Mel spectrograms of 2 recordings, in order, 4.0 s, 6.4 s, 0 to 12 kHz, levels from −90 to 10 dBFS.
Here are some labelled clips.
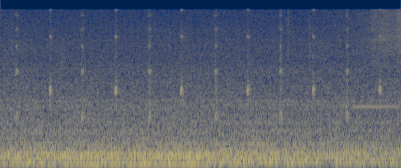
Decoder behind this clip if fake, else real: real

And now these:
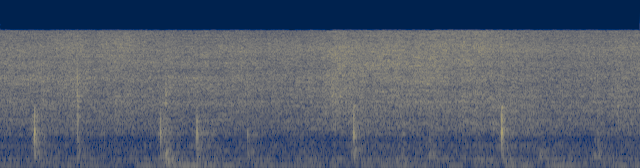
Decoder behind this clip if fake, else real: real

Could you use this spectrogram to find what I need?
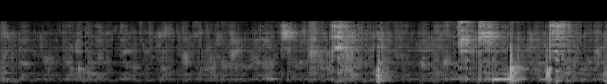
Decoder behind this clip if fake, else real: fake, vocoder, BigVGAN v2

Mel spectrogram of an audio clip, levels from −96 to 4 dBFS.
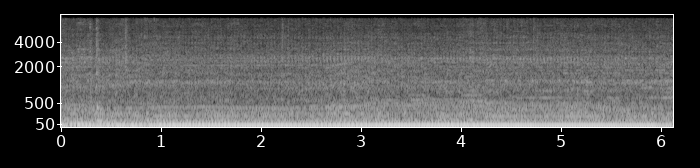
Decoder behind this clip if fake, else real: real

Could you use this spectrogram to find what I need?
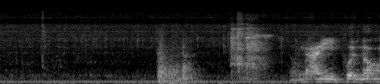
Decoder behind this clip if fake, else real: fake, autoencoder, DAC-VAE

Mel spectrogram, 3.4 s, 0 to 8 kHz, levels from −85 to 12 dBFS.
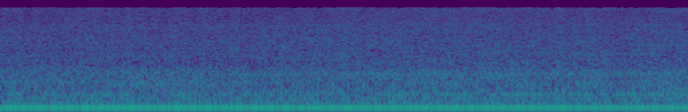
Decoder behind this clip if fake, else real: real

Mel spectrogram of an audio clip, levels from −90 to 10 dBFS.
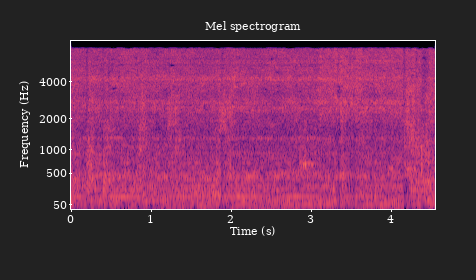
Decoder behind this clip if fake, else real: fake, codec, DAC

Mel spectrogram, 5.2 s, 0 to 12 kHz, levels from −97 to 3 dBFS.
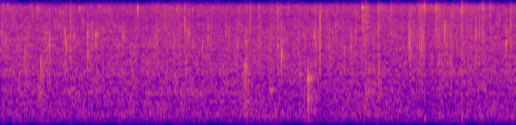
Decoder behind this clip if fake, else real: real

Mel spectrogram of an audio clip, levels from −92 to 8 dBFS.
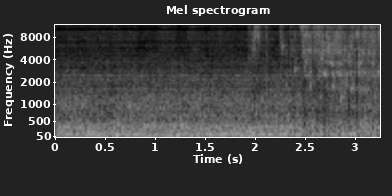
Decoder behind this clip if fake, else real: fake, codec, HILCodec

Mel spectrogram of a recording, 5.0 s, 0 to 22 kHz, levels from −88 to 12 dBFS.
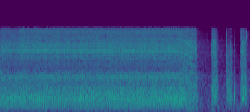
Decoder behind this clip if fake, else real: fake, vocoder, Vocos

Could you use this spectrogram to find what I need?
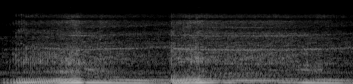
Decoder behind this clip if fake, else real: real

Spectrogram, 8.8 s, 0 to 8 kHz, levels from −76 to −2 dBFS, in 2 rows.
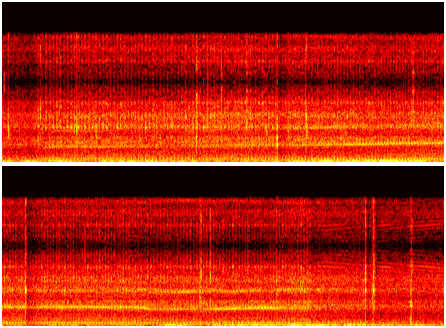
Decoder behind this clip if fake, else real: real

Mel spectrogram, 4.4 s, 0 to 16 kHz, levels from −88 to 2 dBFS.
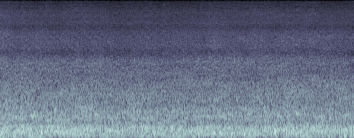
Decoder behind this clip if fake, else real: fake, codec, SNAC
